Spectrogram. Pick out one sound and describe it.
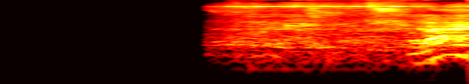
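A man speaks into a microphone through loudspeakers.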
